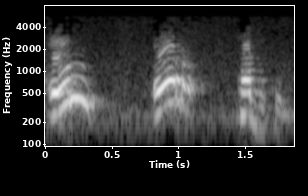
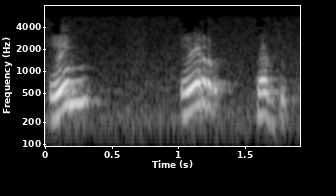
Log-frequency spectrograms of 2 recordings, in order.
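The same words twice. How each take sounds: Both takes have the same delivery.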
